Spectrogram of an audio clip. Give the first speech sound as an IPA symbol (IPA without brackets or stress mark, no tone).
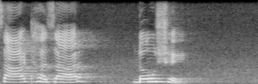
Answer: s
